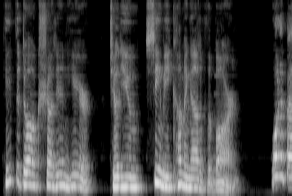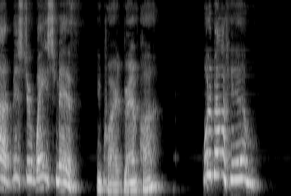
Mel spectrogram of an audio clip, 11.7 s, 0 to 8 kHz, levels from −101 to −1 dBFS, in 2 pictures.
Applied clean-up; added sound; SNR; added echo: neural mask model DeepFilterNet 3.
